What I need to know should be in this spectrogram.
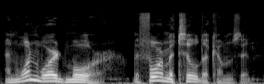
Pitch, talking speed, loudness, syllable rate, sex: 120 Hz, 180 wpm, -15 LUFS, 6.1 syllables/s, male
